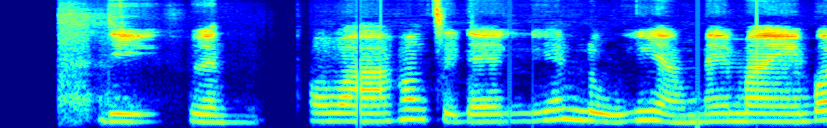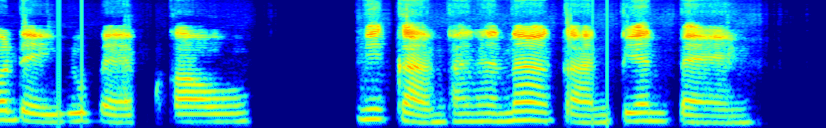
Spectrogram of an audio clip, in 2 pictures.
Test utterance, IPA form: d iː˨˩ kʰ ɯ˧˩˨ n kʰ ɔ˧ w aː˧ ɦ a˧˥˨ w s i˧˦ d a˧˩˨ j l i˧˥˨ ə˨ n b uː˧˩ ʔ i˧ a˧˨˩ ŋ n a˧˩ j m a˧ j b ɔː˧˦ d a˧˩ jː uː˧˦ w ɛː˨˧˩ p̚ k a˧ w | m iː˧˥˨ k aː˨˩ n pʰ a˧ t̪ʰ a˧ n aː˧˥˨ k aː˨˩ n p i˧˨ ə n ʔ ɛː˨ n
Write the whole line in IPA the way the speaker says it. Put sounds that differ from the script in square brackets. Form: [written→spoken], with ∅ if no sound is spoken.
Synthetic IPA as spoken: d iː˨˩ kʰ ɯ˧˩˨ n [kʰ→pʰ] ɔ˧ w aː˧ ɦ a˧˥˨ w s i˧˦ d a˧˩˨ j l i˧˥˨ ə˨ n [b→d] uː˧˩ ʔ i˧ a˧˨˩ ŋ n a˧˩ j m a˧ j b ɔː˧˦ d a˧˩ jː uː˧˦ [w→b] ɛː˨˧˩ p̚ k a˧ w | m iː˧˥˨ k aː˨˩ n pʰ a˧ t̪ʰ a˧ n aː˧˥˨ k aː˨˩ n p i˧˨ ə n [ʔ→p] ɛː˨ [n→ŋ]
